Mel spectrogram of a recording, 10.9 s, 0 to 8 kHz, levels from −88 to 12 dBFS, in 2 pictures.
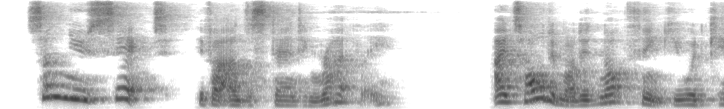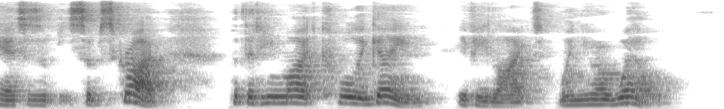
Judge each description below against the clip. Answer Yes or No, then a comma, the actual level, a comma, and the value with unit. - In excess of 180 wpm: Yes, average, 190 wpm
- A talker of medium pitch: Yes, medium, 155 Hz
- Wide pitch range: Yes, wide, 8.3 semitones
